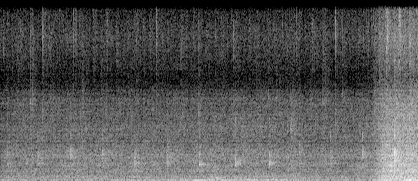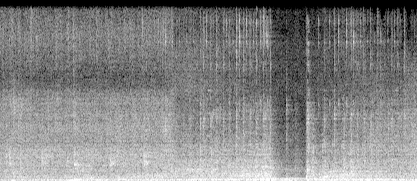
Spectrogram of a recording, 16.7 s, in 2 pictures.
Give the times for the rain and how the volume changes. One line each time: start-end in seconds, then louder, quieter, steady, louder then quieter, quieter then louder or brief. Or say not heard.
0.0-16.6 louder then quieter.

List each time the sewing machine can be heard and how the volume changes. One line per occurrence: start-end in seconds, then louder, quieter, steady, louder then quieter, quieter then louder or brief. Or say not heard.
8.5-16.6 louder.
